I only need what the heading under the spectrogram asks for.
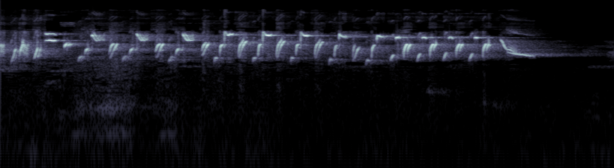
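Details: European goldfinch in sustained song, an unbroken stream of rapid, bright twittering notes lasting over three seconds before stopping abruptly.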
